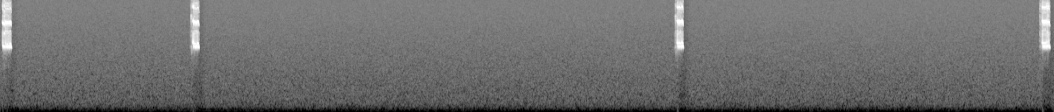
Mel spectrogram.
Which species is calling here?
Eugryllodes pipiens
